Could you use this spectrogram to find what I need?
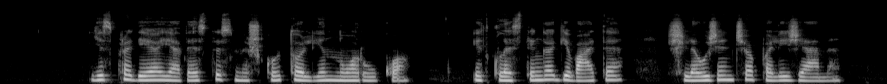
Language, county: Lithuanian, Vilnius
